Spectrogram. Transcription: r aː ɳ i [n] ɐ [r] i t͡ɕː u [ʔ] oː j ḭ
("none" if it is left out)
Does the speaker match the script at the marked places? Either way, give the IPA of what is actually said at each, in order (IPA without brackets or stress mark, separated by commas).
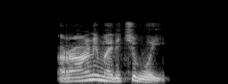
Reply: m, ɾ, p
